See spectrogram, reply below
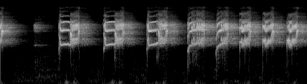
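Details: Heated fighter lovebird answering a rival with a quick series of loud, harsh, rasping high calls, about nine in three seconds, becoming faster and closer together toward the end.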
